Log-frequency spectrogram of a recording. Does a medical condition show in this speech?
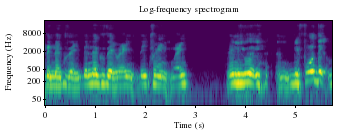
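Yes: cerebral palsy; cannot walk, uses wheelchair.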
